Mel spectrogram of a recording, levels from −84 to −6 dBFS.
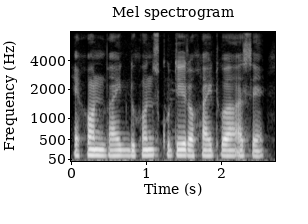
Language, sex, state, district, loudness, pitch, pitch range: Assamese, male, Assam, Kamrup Metropolitan, -18 LUFS, 130 Hz, 125-135 Hz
